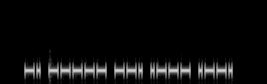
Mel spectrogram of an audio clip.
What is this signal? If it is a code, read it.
Morse code, heard as a keyed tone, about 40 wpm, 690 Hz. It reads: N0GJP
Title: SOTA QSO Practice 40wpm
